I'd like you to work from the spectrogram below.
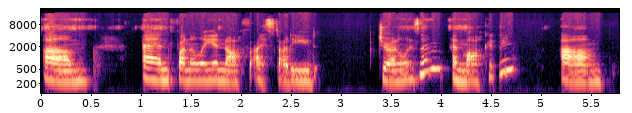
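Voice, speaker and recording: Young Australian woman, high-pitched with heavy vocal fry and a raspy voice, rambling guest talk full of ums. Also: a little slow, rough recording. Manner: rambling, many ums and likes. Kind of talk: casual interview conversation.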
